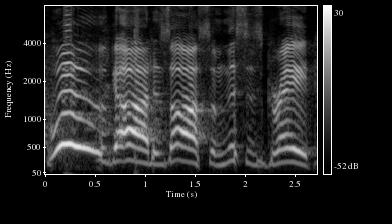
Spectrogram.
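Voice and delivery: high, loud mock enthusiasm; fluffy cheering. Preacher mimicking how we read it, gushing and fluffy. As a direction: whoop like a giddy fan. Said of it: "like, fluffy".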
